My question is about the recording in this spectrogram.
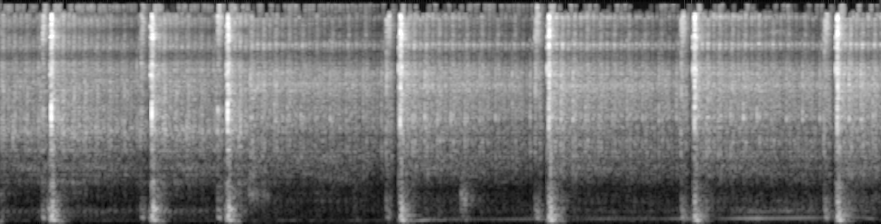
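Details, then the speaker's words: Small Chinese model hit-and-miss engine running slowly, with governor springs and other parts changed, so slower than original. Sharp single firing bangs every second or so, irregularly spaced, with quiet coasting between: normal slow hit-and-miss running. "now you know that this is running this slow because I've changed the Springs here on the governor and a bunch of other things so it's just how this runs is not a great reflection on the original engine which would have run faster than this"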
